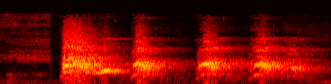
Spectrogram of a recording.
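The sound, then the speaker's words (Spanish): A dog in a film, the dog from Tom and Jerry, barks four times in quick, fairly even succession, loud, each bark sharp and full-bodied, with no one talking. “Sí, también sale un perro.”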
